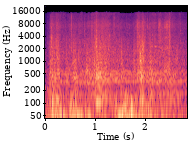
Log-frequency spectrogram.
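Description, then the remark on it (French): A forwarder picks up cut logs and piles them by the roadside for a truck to collect, in a pine forest with holm oak undergrowth, with loud cracking and splintering wood over a steady low engine rumble, sharp bursts of snapping rising every second or so. “Et après, vous avez l'autre engin derrière, qui est euh, ce qu'on appelle un porteur, qui vient ramasser en fait ces billons et les mettre en tas bord de route où le, camion pourra venir les prendre en charge.”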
